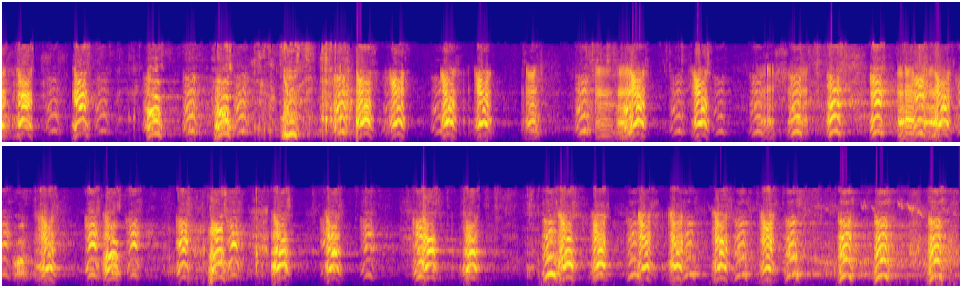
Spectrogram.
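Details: Tibetan Mastiffs at a Tibetan mastiff factory, many dogs barking together in a dense, overlapping chorus of harmonic, arched barks, some rapid runs and some louder single barks, with barely a pause throughout.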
